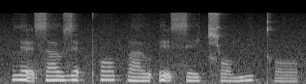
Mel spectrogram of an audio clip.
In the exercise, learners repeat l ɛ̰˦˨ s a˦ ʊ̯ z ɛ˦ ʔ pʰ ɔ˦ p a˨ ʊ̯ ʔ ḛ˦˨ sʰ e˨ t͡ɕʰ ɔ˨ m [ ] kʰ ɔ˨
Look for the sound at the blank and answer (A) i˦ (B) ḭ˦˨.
A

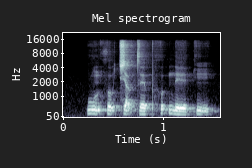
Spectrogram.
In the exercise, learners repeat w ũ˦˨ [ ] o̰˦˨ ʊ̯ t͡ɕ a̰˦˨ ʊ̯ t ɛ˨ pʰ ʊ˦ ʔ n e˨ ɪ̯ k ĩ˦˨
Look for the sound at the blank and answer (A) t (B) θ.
B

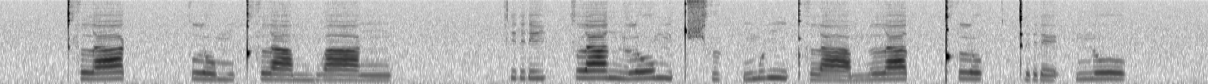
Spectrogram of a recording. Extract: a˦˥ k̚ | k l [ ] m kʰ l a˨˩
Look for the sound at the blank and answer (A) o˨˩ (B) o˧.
A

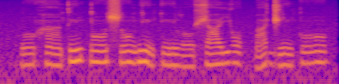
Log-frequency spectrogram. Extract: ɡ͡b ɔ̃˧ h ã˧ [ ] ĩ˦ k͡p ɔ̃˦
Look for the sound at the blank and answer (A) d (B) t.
B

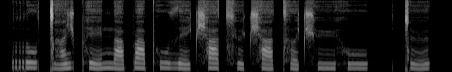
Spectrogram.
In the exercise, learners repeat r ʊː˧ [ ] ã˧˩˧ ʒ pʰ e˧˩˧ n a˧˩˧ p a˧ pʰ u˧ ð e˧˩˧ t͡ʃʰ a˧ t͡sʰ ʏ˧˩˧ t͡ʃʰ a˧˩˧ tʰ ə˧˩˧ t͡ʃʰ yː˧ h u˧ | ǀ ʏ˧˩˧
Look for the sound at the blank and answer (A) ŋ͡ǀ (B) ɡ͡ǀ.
B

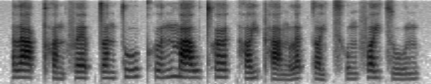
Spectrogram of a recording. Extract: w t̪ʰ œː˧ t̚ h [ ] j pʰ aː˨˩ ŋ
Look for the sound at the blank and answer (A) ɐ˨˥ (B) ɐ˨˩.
A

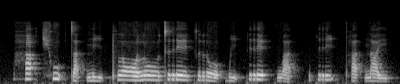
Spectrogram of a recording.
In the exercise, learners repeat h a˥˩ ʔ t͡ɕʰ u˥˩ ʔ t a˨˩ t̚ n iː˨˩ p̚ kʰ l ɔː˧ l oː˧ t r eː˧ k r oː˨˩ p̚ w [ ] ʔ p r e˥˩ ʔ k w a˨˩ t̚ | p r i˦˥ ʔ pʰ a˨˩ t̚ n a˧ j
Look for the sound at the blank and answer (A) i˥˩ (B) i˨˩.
B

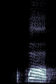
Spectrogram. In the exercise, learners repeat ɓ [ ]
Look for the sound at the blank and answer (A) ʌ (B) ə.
A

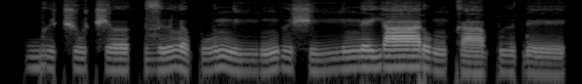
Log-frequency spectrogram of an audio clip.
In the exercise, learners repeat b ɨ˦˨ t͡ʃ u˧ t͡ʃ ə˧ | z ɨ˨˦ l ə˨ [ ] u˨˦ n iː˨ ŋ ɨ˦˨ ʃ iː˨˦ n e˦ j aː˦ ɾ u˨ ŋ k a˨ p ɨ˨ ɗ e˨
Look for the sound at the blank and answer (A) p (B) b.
A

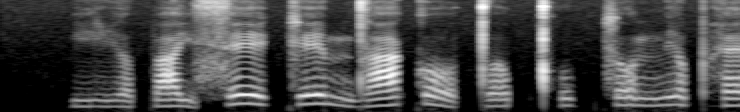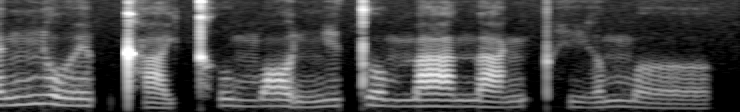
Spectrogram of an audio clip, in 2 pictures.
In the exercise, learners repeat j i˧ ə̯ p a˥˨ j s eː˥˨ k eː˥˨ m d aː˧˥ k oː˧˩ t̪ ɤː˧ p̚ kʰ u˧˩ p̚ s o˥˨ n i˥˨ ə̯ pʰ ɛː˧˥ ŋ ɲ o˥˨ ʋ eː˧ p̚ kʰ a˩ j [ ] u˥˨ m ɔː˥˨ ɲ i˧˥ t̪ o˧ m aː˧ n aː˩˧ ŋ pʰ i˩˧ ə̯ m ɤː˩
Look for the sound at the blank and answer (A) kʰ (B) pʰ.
A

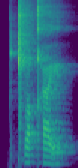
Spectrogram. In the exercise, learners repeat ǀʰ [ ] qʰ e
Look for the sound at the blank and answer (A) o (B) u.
B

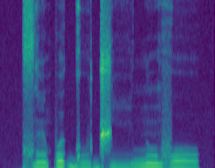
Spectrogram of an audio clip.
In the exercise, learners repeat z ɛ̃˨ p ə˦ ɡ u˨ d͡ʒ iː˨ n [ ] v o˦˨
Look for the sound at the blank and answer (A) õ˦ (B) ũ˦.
B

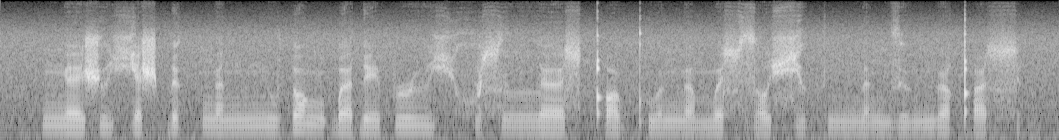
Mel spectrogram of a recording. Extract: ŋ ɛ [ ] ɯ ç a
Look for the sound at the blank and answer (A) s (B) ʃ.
B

